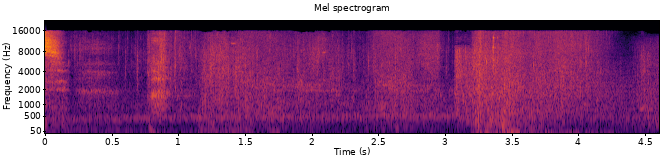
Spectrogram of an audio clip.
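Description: A body scrapes along rough ground while crawling.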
